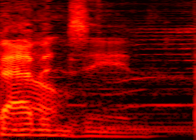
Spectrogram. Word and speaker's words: Babenzien: Babenzien.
